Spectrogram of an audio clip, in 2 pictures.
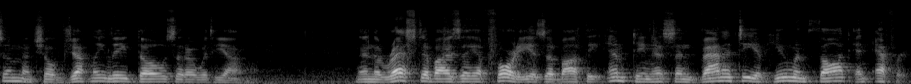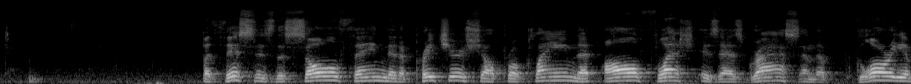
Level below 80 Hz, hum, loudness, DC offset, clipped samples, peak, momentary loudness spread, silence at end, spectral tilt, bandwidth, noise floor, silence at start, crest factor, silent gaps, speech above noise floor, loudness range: -58 dBFS; none; -26 LUFS; under 0.1%; under 0.1%; -8 dBFS; 12 LU; 0 s; -6.5 dB/octave; 13.5 kHz; -55 dBFS; 0 s; 18 dB; none; 30 dB; 8 LU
